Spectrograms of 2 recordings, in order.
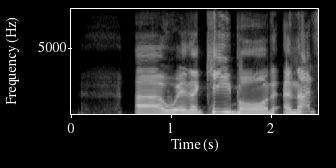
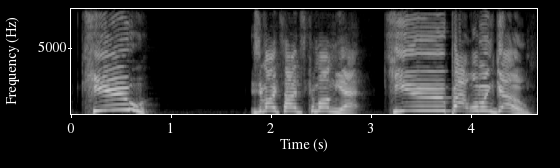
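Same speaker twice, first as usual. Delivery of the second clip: mock stage cue; 7 semitones higher than usual. Mocking a stage cue for Batwoman.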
